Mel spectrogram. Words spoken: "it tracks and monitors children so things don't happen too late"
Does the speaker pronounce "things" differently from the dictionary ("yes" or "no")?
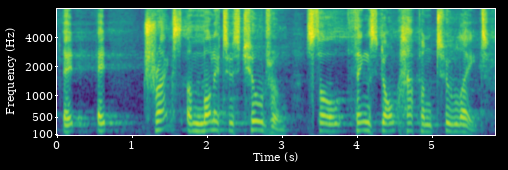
no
